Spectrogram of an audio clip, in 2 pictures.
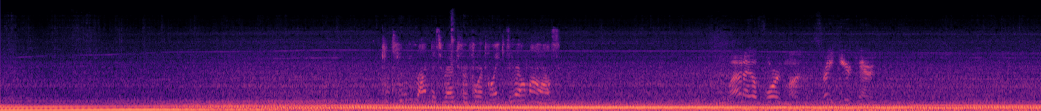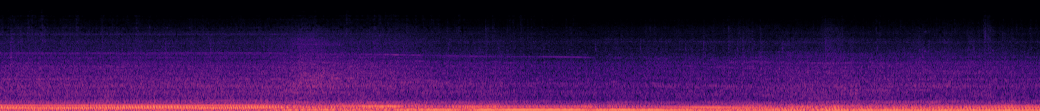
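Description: Semi truck's diesel engine running at low road speed, heard from inside the cab: a steady low drone whose pitch shifts about two-thirds of the way through as the truck turns in and slows. Two short bursts of higher, voice-like sound break in about a fifth and two-fifths of the way in.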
